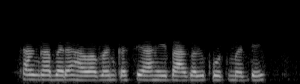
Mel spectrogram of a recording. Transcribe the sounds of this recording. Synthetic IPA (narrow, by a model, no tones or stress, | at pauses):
sãŋɡabəɾəɦəʋamankəseaɦebaɡəlkoʈməd̪ʱːje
